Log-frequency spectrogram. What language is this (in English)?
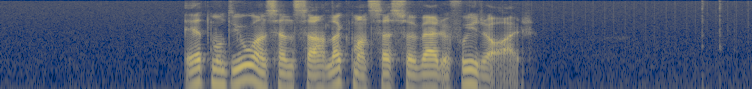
Faroese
